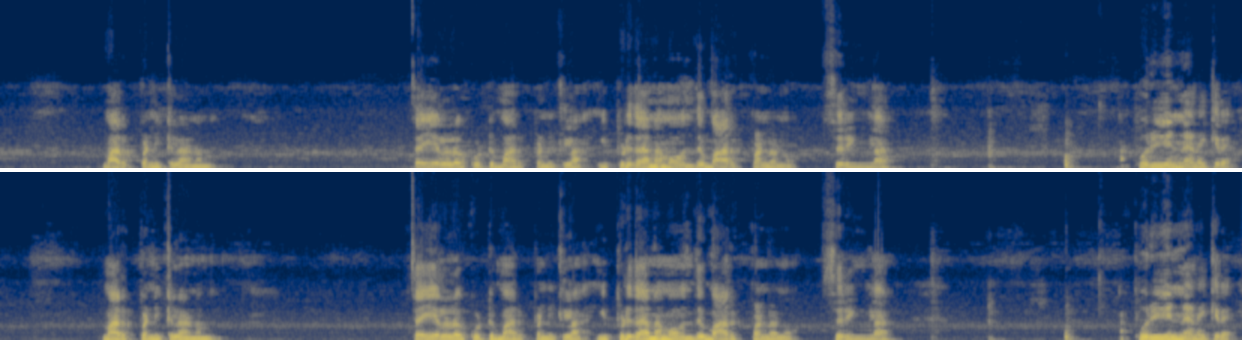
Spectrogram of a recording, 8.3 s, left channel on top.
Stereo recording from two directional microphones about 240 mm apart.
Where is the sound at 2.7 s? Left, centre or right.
Right.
